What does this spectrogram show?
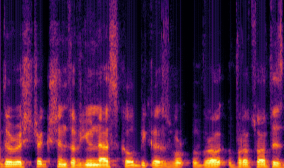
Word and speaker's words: Wrocław: heard a lot of good things about it's spelled Rocklaw, I guess, in English. In Polish, Rocklaw. it's Wrocław.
